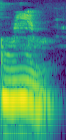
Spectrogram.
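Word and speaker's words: ميم: position in an android meme is similar to the me of man and with a harikat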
